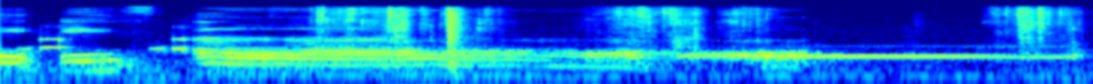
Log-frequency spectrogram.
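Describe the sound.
Touch-tone telephone dialing while placing a call: a few rapid, short keypad beeps at the start, then longer sustained electronic tones that hold steady.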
